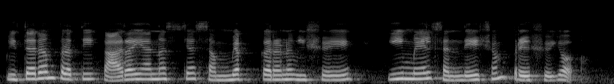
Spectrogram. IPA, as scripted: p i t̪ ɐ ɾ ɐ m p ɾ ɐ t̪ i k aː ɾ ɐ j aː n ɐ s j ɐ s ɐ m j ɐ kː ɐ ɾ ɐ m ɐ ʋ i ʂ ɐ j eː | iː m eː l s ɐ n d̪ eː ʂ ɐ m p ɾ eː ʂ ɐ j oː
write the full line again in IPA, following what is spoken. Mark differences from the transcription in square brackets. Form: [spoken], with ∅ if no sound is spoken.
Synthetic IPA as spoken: p i t̪ ɐ ɾ ɐ m p ɾ ɐ t̪ i k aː ɾ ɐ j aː n ɐ s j ɐ s ɐ m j ɐ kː ɐ ɾ ɐ [ɳ] ɐ ʋ i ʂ ɐ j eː | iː m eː l s ɐ n d̪ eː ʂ ɐ m p ɾ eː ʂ ɐ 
